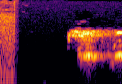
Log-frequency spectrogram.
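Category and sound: animal, dog barking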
